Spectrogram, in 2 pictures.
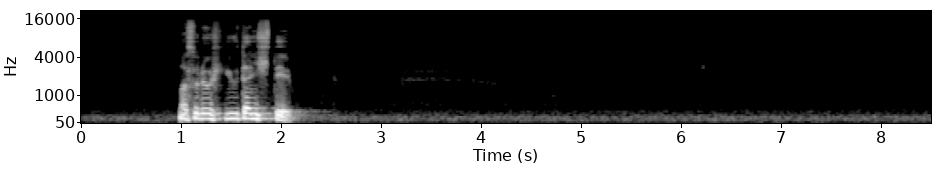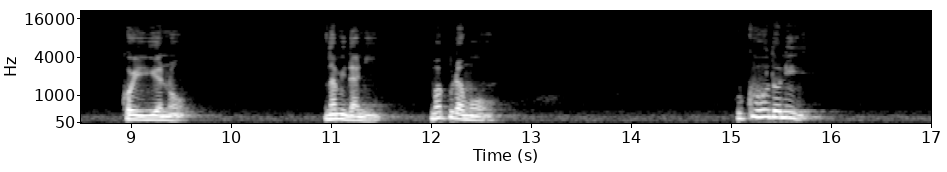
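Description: An elderly man reads aloud slowly into a microphone, with long pauses.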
